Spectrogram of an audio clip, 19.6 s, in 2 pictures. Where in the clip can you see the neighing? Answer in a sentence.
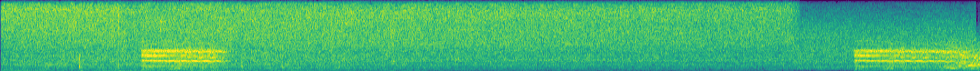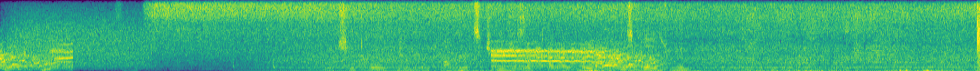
You can hear the neighing from 1.4 to 2.4 s, from 8.5 to 10.6 s and from 14.7 to 16.6 s.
